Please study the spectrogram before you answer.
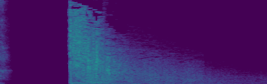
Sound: gunshot

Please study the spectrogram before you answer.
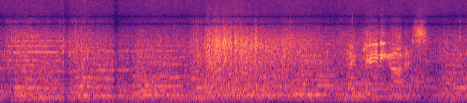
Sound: gun firing

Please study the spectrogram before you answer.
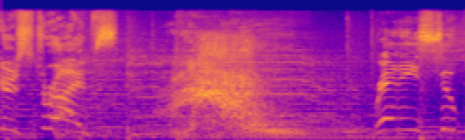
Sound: growling

